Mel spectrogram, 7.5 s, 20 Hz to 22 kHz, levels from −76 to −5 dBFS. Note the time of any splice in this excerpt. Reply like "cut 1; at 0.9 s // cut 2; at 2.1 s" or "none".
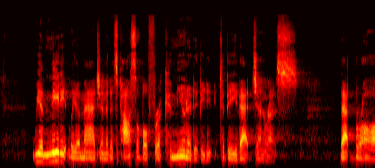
none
